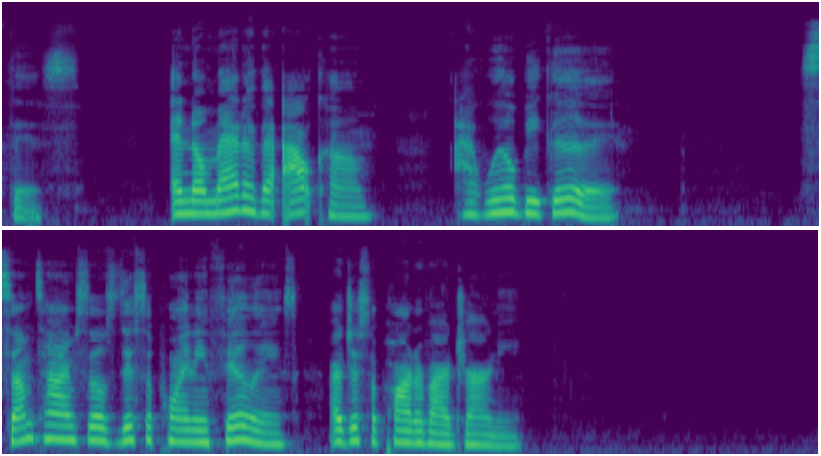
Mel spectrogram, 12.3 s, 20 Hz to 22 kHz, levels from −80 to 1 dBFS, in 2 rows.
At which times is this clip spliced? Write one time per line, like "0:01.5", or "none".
none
